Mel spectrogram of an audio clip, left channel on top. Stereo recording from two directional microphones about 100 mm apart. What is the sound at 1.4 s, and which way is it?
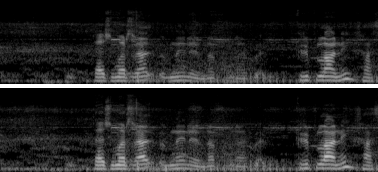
Speech, 35° right (ahead or behind).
